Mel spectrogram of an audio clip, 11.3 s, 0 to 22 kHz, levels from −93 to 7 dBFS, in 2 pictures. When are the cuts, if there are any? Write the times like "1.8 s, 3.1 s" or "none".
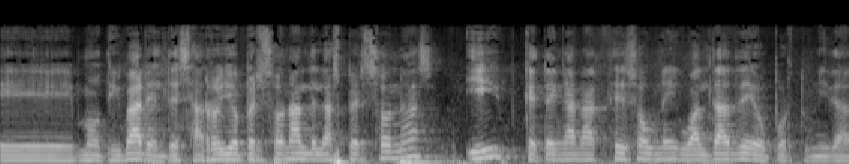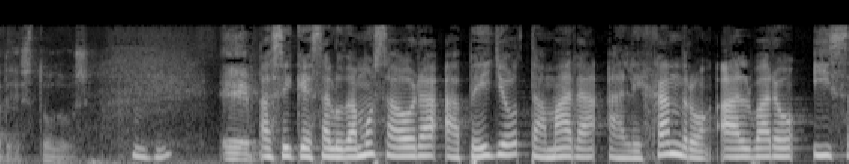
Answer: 7.4 s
